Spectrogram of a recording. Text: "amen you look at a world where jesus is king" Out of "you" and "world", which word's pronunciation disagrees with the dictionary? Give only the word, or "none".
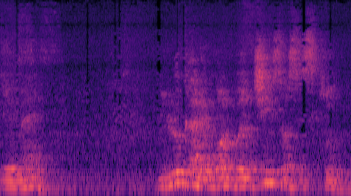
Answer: world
